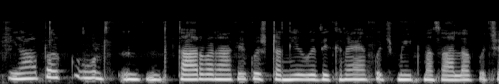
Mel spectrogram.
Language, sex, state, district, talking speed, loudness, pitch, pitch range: Hindi, female, Haryana, Charkhi Dadri, 170 wpm, -14 LUFS, 230 Hz, 220-250 Hz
